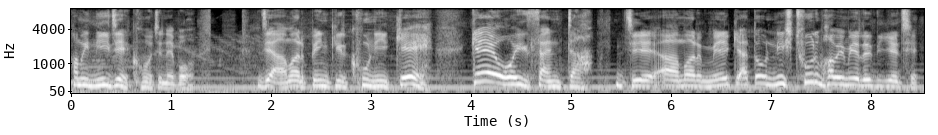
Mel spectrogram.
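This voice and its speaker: A man plays a grieving father in a horror cartoon, pitched high and melodramatic. He sounds tearful and bent on revenge. Music runs faintly underneath. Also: animated, measured pace. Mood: enraged grief. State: crying. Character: grieving, vengeful father of a murdered child.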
